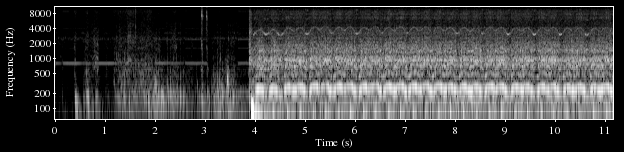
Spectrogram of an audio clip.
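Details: 2004 Mazda RX8 manual, unstarted for two years. The starter spins the engine in a steady wavering rhythm of about two pulses a second, but it never catches. Cranking no-start; cause not confirmed.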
